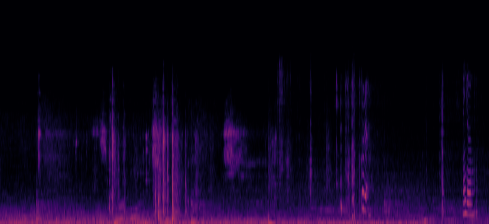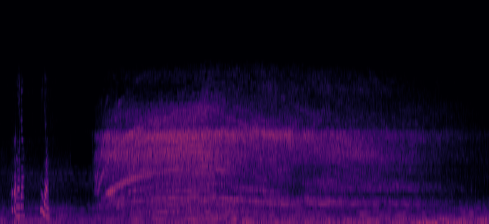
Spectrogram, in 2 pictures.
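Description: A handheld rotary tool switched on about seven seconds in and run for about three seconds, its whine wavering and falling in pitch. Before it, scattered clicks and knocks from handling the tool and its case, over background music.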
